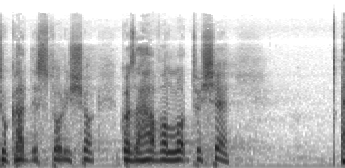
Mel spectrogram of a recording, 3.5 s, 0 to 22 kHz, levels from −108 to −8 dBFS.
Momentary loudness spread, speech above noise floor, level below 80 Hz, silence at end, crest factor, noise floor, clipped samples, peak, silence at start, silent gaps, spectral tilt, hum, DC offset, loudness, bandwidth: 9 LU; 37 dB; -58 dBFS; 0 s; 22 dB; -65 dBFS; under 0.1%; -6 dBFS; 0 s; none; -5 dB/octave; none; under 0.1%; -28 LUFS; 13 kHz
